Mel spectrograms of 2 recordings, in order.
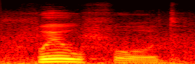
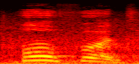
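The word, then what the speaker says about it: Hwlffordd: Wilford. How do you say it, James? No, it's Holford.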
